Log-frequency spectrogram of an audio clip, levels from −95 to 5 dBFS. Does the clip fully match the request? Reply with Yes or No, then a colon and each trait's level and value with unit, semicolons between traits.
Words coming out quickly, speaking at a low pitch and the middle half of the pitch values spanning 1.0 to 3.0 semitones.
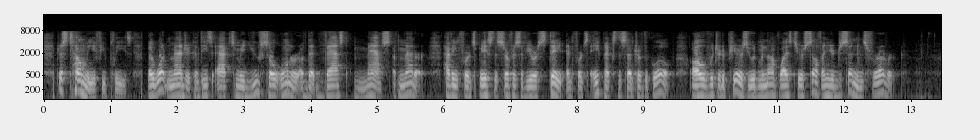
Yes: fast, 245 wpm; low, 130 Hz; narrow, 2.5 semitones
